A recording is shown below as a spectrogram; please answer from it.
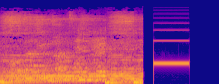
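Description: Band music driven by an electronic drum pad kit, with a strong beat, cut off abruptly about three seconds in. Moments later a short, steady electronic beep sounds for under a second.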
